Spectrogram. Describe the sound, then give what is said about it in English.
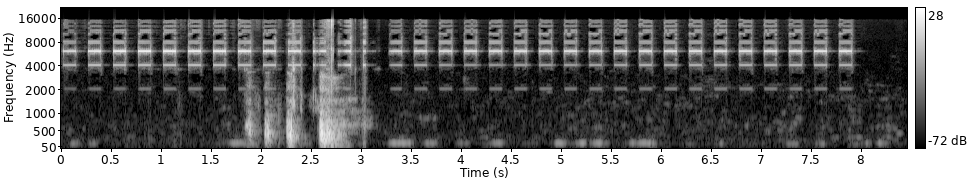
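A kitchen timer alarm beeps rapidly and steadily, a high-pitched electronic chirp repeating about three times a second for several seconds, with a brief clatter of handling noise partway through. “Timer's about to go off.”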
